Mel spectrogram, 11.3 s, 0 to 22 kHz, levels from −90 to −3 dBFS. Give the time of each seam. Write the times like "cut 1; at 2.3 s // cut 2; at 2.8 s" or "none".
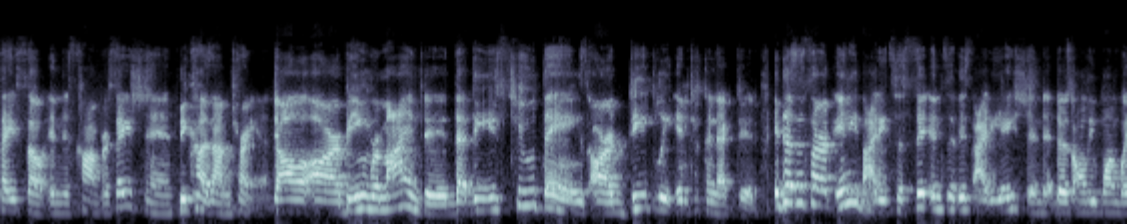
cut 1; at 1.6 s // cut 2; at 2.7 s // cut 3; at 7.6 s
